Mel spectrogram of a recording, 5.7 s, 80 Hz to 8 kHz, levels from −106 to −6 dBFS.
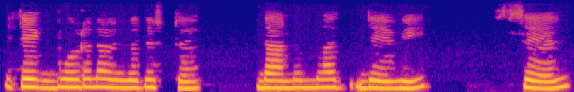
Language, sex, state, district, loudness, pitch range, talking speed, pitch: Marathi, female, Karnataka, Belgaum, -20 LUFS, 220-250 Hz, 85 wpm, 230 Hz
